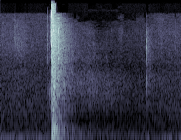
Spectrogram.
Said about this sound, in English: There's one shot.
